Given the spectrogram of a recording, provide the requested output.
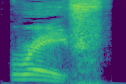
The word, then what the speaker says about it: Ralph: 3 yeah ray finds first name is spelled like Ralph but pronounced Rafe and his brother Ragusa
